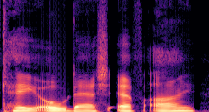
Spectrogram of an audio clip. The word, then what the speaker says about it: Ko-fi: I started up a Ko-fi, or a coffee, as people always say, but it's spelled Ko-Fi. So it just feels like it should be, oh, you know what? It should be Ko-fi, like lo-fi, but Ko-fi.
